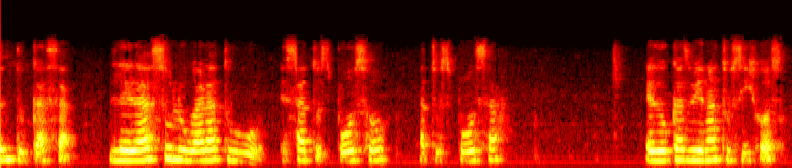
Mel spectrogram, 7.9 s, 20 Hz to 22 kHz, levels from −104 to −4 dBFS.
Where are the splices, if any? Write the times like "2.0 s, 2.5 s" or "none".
1.0 s, 3.0 s

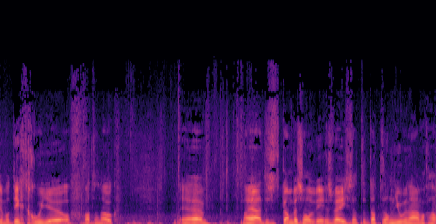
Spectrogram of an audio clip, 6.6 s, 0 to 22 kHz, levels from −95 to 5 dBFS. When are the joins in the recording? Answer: none

